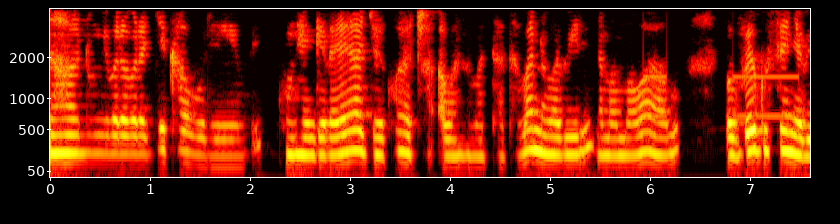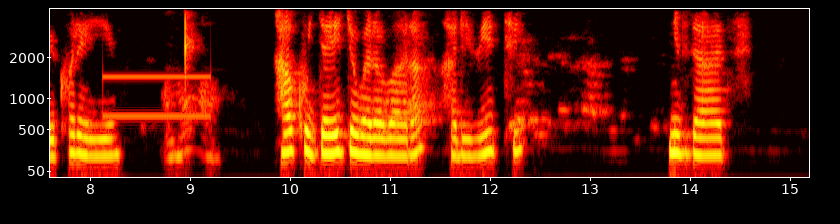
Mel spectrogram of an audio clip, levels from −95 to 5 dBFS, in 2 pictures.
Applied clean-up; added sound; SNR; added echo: none; Telephone; 19 dB; none.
